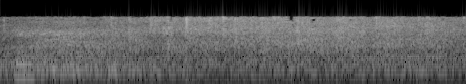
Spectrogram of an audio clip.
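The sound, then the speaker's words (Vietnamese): An audience at a Buddhist teacher's talk claps, a steady, dense patter of many hands with no clear break or swell, moderately loud throughout. “Đấy, bảo không cảm ơn thầy cũng được, cũng vỗ tay đôm đốp ra.”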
